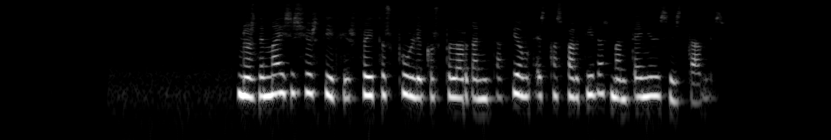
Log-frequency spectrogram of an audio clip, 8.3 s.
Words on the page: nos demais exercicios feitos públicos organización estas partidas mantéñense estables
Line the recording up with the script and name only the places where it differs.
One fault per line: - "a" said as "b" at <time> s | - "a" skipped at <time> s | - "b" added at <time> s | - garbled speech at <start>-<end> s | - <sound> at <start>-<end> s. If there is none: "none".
- "pola" added at 4.4 s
